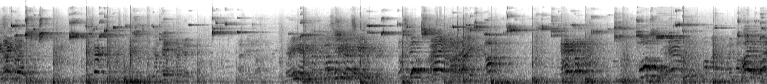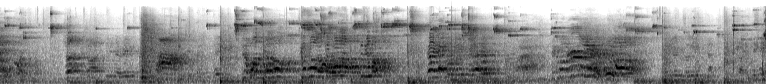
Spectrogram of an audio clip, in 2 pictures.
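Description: Basketball dribbled on a hardwood gym floor during play, repeated bounces echoing in a large hall, with players' voices calling out over it.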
